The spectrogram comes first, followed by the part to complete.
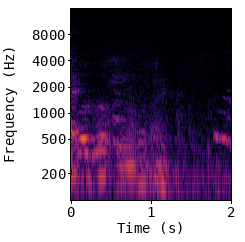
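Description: A woman's voice in a drawn-out, wordless excited exclamation with a gliding pitch during the first second, fading to quieter murmuring.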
